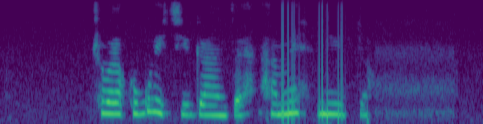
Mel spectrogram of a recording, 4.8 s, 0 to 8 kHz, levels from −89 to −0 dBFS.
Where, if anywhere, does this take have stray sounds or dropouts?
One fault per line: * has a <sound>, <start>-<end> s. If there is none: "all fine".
all fine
